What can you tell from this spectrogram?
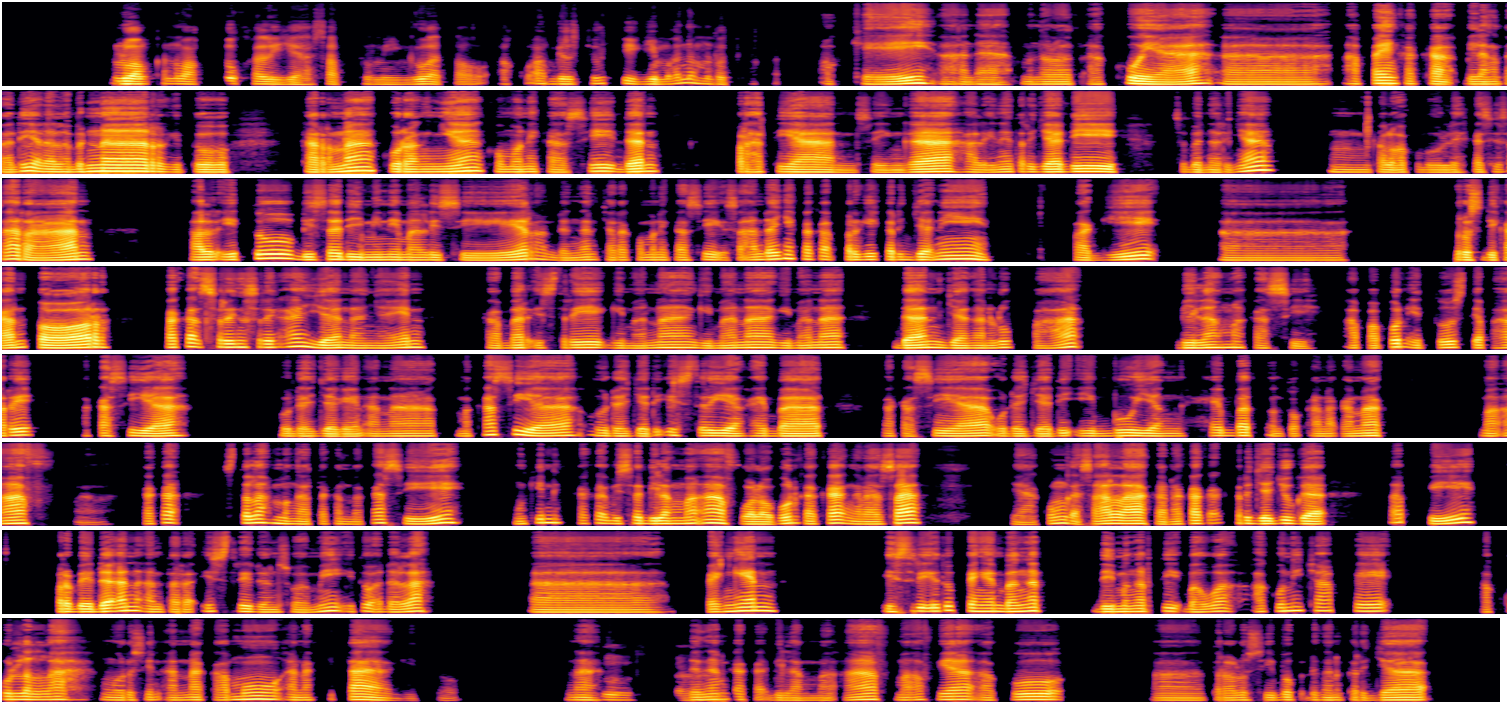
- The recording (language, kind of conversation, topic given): Indonesian, advice, Pertengkaran yang sering terjadi
- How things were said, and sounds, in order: lip smack; tapping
